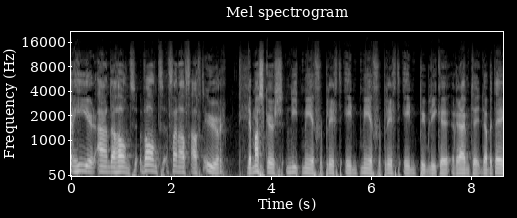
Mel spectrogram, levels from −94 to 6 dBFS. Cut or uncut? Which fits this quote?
cut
